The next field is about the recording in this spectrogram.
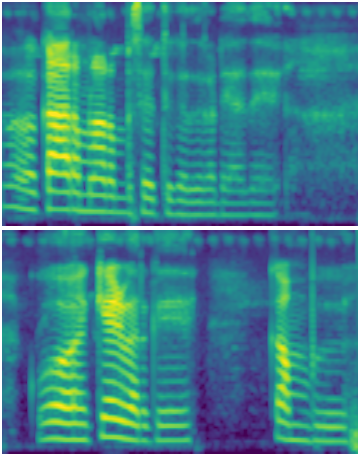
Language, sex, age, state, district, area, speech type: Tamil, female, 45-60, Tamil Nadu, Nagapattinam, rural, spontaneous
